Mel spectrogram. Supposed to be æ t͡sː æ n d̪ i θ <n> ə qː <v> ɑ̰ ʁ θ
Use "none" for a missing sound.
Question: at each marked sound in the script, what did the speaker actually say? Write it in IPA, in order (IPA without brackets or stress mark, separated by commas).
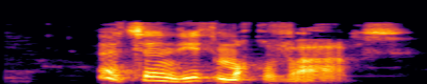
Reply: m, v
